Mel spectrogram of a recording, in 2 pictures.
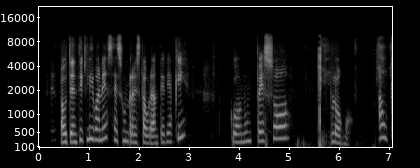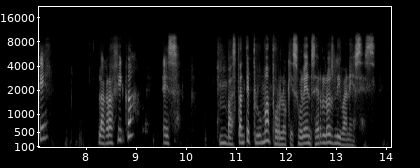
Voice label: Voice message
